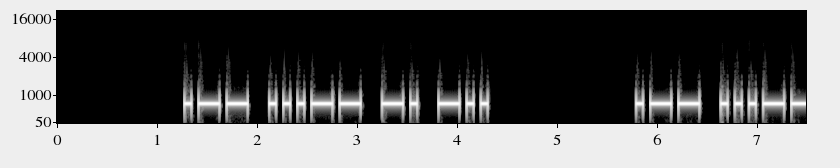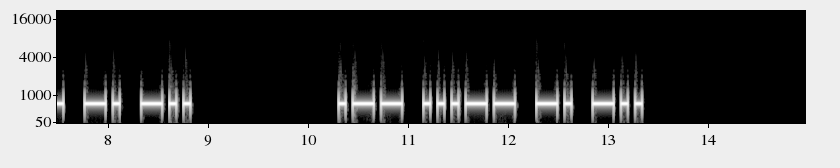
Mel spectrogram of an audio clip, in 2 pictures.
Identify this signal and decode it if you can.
Morse code, heard as a keyed tone, about 17 wpm, 700 Hz. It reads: W3ND W3ND W3ND
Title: USA Call Signs - 4 Characters - Repeated 3x - 17wpm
